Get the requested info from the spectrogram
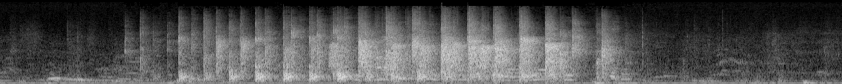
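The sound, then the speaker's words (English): At a poetry reading, an audience claps in a quick, even beat that builds up, holds loud for a few seconds, then stops abruptly, with voices talking underneath and continuing afterward. “The clapping feels good, but I wonder, is it better at the end of all of us?”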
